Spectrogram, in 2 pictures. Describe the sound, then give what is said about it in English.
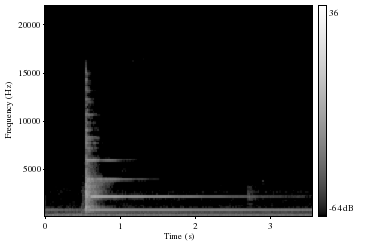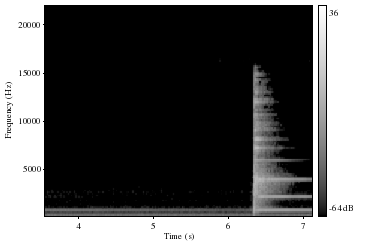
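A meditation bell is struck twice, about six seconds apart, at the end of a meditation session. Each strike opens with a bright clang and settles into a long, pure ringing tone that lingers over a faint steady hum. “So I will ring the bell 3 times, then you can come out of the meditation.”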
